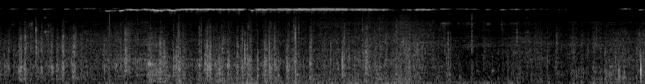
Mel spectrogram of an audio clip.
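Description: Mountain bike rolling fast over rough, rocky trail: a dense run of knocks and clatter from the tyres and bike, loudest for about three seconds starting a second in.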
